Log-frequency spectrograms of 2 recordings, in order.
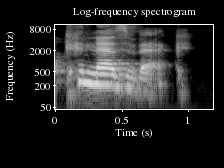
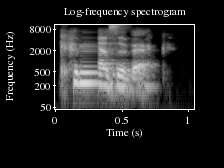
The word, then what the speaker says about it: Knezovic: Michelle Knezovic. So a lot of people think you don't pronounce the K, Knezovic. People think there's an H on the end, but it's just Knezovic.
